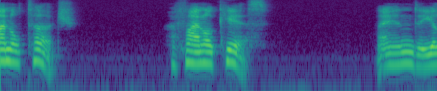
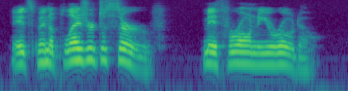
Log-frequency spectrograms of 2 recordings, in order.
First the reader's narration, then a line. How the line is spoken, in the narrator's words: Eli said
